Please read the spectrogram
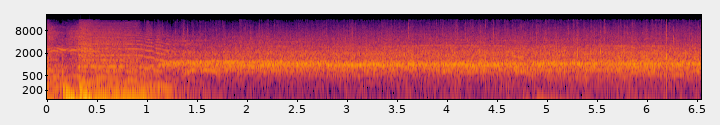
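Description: The live band's quickstep music ends on a final chord about a second in, and the studio audience's applause and cheering take over and carry on steadily.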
